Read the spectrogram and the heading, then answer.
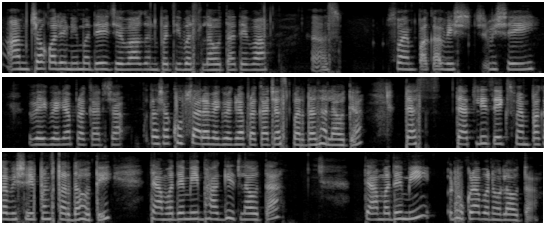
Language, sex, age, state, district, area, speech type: Marathi, female, 18-30, Maharashtra, Buldhana, urban, spontaneous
